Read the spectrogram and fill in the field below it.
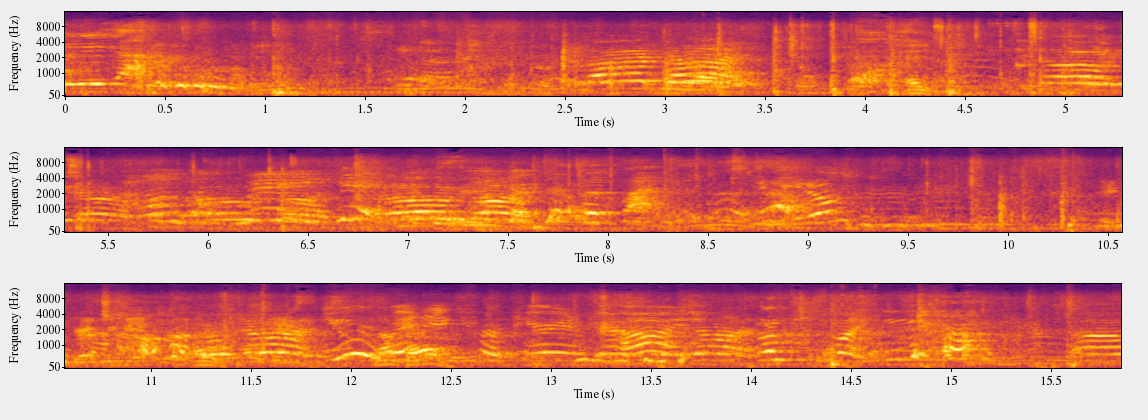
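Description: Men shout loudly with animation in an echoing hall.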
